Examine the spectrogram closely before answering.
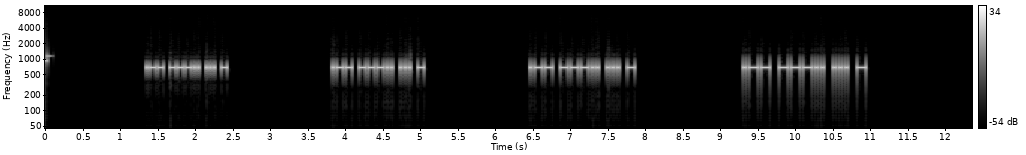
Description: Morse code, heard as a keyed tone, about 37 wpm, 700 Hz. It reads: W8ST W8ST W8ST W8ST
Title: Speed Racing - USA Call Signs 30wpm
